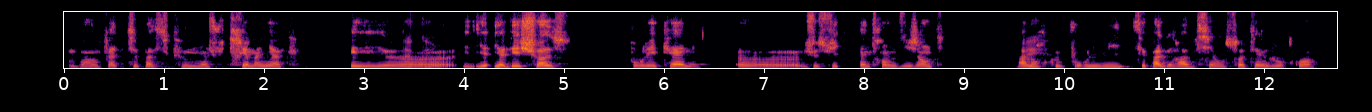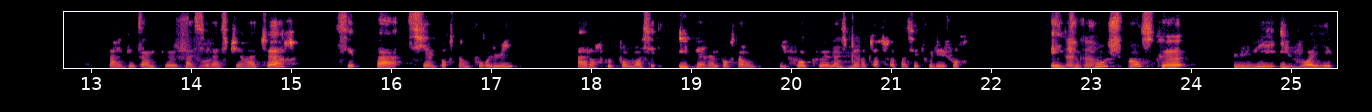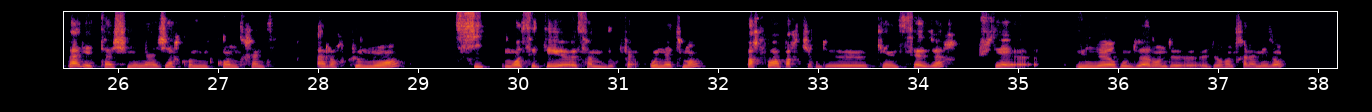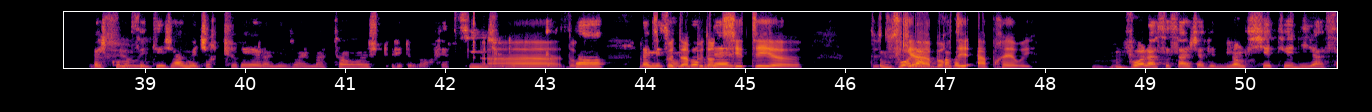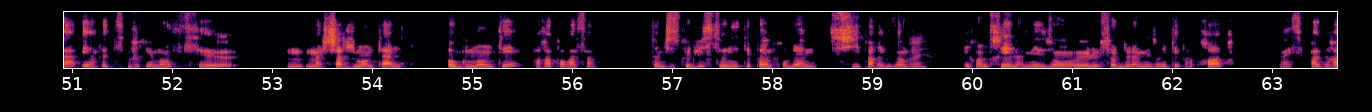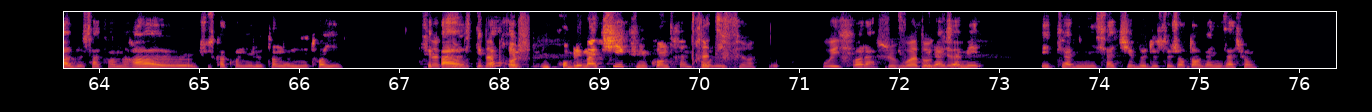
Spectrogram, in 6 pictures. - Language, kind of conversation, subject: French, podcast, Comment peut-on partager équitablement les tâches ménagères ?
- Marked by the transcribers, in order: stressed: "hyper"; tapping; other background noise; drawn out: "Ah"; stressed: "Voilà"; stressed: "après"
